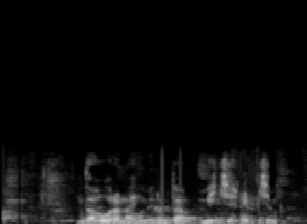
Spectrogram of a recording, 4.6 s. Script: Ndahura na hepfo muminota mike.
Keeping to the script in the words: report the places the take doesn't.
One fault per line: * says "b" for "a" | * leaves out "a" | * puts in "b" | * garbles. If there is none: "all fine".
* leaves out "hepfo"
* garbles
